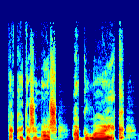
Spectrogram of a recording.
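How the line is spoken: Farmer's exclamation. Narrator (Russian): воскликнул один из фермеров

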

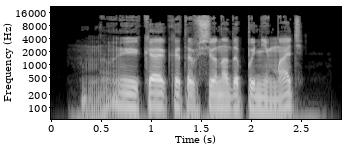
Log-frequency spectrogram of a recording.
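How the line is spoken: Gloomy officer grumbling. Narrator (Russian): Хмурый офицер пробурчал

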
